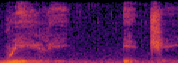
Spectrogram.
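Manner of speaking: hushed, breathy, near-whispered murmur. Game narrator adds an aside after a slurred drunken boast, hushed.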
